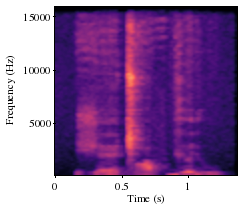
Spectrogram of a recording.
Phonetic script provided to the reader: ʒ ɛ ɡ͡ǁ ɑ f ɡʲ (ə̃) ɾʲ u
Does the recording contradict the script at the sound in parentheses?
yes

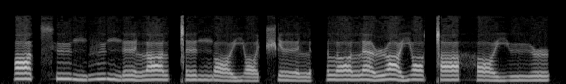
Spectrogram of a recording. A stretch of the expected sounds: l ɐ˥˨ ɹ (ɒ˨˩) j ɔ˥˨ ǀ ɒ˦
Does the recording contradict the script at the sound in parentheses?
yes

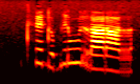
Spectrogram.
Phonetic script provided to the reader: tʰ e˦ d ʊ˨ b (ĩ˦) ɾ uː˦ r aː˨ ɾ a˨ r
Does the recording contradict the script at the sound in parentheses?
yes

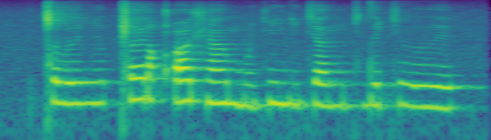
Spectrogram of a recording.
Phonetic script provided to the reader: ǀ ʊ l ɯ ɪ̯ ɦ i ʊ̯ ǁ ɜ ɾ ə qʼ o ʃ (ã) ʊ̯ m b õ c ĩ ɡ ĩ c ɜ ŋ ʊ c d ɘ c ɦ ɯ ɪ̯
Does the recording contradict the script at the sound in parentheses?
no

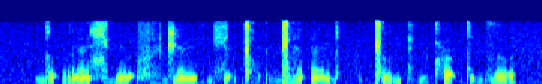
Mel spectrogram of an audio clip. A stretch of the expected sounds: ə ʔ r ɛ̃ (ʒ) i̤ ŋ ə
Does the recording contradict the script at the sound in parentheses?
yes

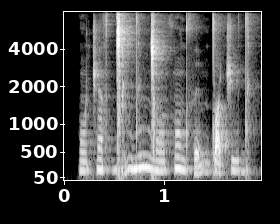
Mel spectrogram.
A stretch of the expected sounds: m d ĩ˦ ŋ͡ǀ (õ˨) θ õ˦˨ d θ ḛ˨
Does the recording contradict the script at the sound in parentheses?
no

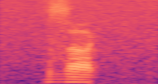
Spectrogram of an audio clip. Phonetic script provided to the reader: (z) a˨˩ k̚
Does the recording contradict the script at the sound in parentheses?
no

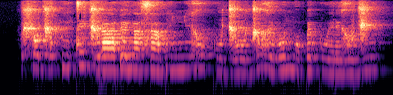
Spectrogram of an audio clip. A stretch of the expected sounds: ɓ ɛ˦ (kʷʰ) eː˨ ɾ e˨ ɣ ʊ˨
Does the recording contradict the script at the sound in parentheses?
yes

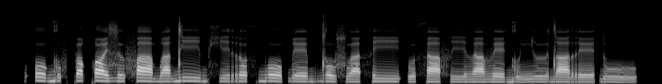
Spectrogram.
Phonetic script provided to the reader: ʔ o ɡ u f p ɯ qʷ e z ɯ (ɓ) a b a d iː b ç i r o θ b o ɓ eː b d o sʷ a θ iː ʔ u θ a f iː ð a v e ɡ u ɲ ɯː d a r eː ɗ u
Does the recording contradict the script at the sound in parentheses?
yes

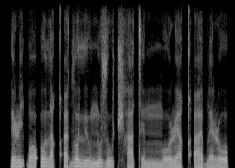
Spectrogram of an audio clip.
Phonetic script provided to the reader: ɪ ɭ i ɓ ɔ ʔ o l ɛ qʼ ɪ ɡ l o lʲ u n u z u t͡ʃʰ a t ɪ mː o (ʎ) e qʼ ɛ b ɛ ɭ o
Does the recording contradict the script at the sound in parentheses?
yes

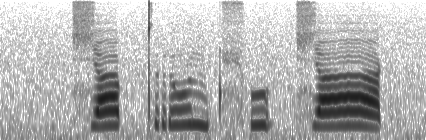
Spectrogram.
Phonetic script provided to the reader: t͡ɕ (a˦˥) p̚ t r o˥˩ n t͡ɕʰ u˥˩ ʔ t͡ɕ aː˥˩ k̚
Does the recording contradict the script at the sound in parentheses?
no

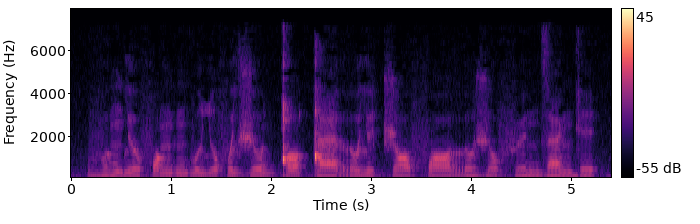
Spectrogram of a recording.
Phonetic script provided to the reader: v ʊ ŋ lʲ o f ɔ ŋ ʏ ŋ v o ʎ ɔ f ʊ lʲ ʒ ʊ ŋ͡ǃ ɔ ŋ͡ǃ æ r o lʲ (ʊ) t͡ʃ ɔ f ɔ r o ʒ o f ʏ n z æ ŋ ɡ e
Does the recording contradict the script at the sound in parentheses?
no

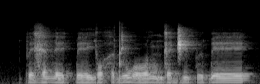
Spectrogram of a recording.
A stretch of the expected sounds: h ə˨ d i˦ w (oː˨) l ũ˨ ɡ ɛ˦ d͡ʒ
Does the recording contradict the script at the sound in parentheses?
yes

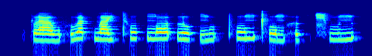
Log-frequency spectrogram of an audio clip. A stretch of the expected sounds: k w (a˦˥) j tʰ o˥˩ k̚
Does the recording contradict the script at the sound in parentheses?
no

